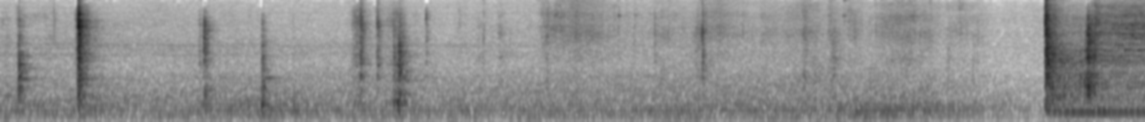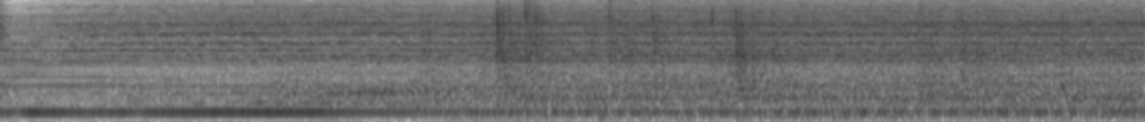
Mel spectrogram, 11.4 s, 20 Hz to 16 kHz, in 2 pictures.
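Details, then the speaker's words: 2021 Carrier AC condenser powered back up outdoors on August 20, right after hosing down the condenser coil and changing the filter: handling clicks, then the compressor kicks in with a clean steady hum and fan rush, no rattles; healthy startup. "That started up pretty nicely."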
